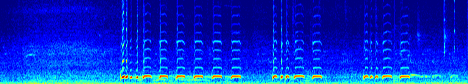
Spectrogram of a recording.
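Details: Local Indonesian zebra dove (perkutut) of the Tumbak Cucukan katuranggan type, singing actively with a characterful voice: three mellow cooing phrases, each opening with quick clipped notes then a run of rounded, evenly spaced coos.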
